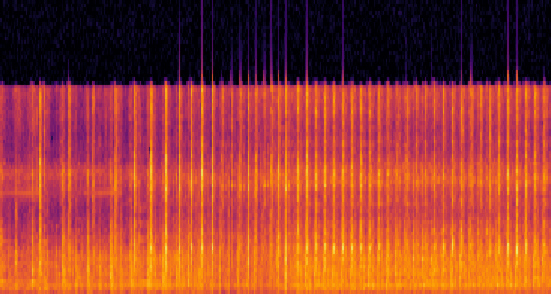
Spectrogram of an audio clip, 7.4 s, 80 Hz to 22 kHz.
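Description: VST Shakti 130 DI power tiller's single-cylinder diesel engine starting: a few slow, uneven firing strokes that quicken within a few seconds into a steady, rapid run.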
